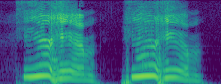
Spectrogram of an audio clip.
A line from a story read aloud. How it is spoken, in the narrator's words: piped Gagool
